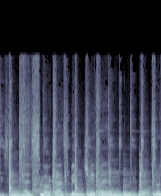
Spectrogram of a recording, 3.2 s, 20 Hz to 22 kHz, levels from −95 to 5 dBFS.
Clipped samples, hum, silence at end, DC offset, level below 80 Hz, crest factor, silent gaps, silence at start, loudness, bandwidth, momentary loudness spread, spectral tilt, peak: under 0.1%; none; 0 s; under 0.1%; -24 dBFS; 12 dB; none; 0 s; -17 LUFS; 16.5 kHz; 3 LU; -5.5 dB/octave; -4 dBFS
